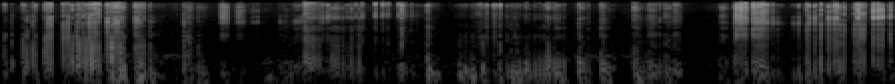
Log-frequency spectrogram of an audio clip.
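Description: Fingernails tap and scratch the lid of a small, round, hollow, silver aluminium screw-top tin held in the hands. Quick, dry, bright clicks and scratchy rasps come in dense bursts with brief pauses between them, and there is almost no ring after each touch.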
